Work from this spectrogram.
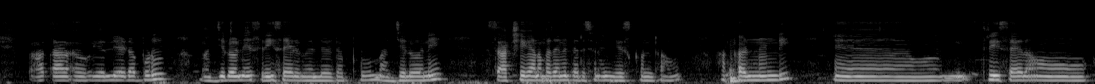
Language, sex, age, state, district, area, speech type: Telugu, female, 60+, Andhra Pradesh, Bapatla, urban, spontaneous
